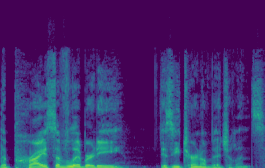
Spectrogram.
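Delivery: on-air broadcaster, radio announcer delivery. Asked to read a favorite quote for the folks, in a radio voice. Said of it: "in your radio voice".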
